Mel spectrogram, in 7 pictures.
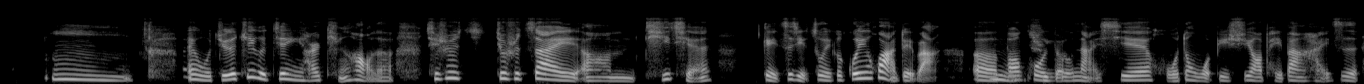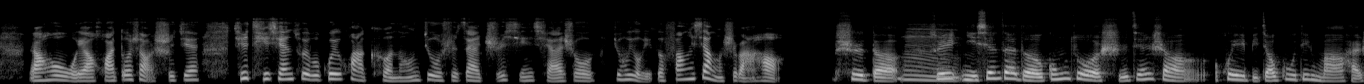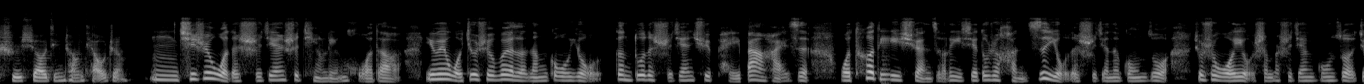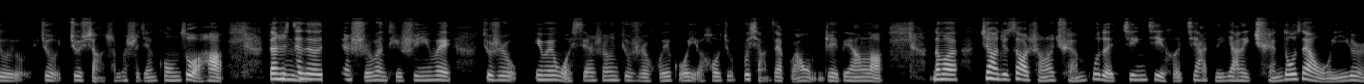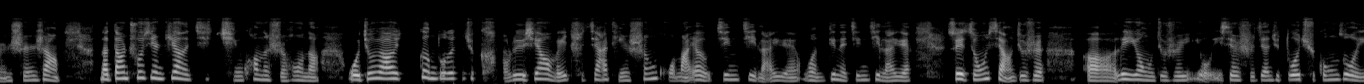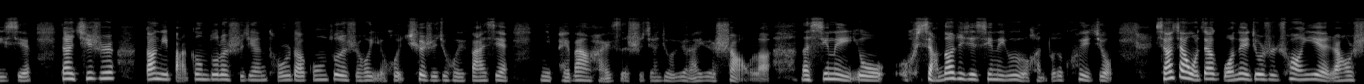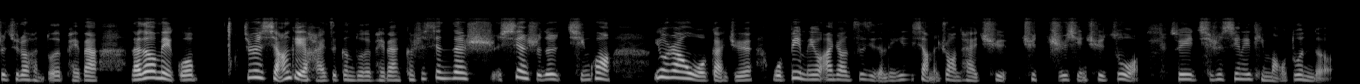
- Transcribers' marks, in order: tapping; tsk
- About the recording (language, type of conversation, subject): Chinese, advice, 我该如何兼顾孩子的活动安排和自己的工作时间？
